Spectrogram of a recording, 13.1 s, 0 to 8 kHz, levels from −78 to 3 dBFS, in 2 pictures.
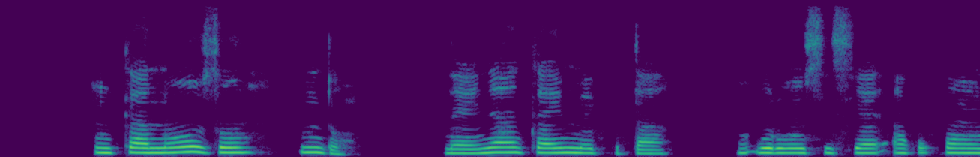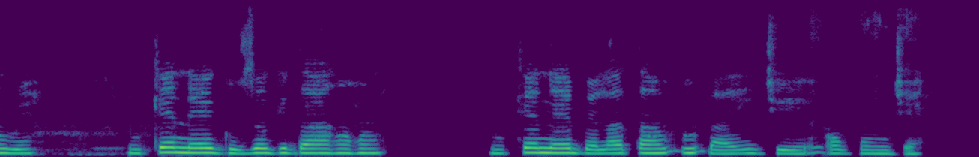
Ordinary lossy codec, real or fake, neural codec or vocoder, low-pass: none; fake; codec, 16 kHz, 16 kbps, FreqCodec, smaller model; none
